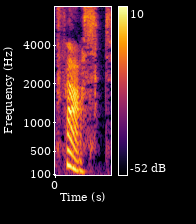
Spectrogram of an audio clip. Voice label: unvoiced fricative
